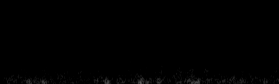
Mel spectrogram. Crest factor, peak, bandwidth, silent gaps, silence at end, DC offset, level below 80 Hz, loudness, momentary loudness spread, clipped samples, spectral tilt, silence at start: 20 dB; -44 dBFS; 7.2 kHz; none; 0 s; under 0.1%; -68 dBFS; -65 LUFS; 5 LU; under 0.1%; -7 dB/octave; 0 s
